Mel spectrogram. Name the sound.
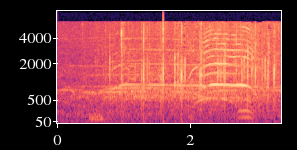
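crowd applause and cheering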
